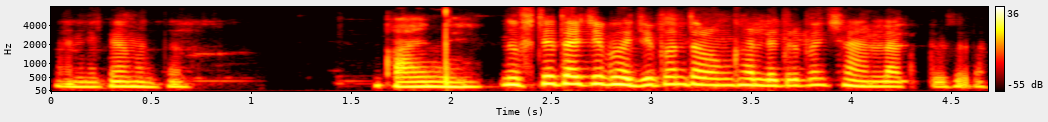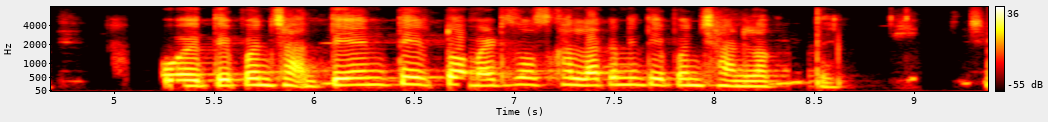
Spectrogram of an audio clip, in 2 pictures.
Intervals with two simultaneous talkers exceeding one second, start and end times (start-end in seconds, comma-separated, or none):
none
